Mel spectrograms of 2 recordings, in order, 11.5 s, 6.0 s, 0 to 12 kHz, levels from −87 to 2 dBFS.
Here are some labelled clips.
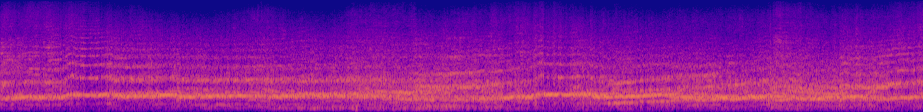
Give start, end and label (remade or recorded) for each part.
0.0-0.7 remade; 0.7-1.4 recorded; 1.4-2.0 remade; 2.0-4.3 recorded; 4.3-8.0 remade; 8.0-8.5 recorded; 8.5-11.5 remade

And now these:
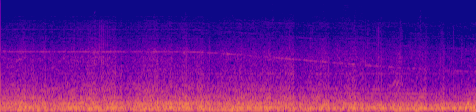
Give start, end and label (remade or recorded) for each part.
0.0-6.0 recorded

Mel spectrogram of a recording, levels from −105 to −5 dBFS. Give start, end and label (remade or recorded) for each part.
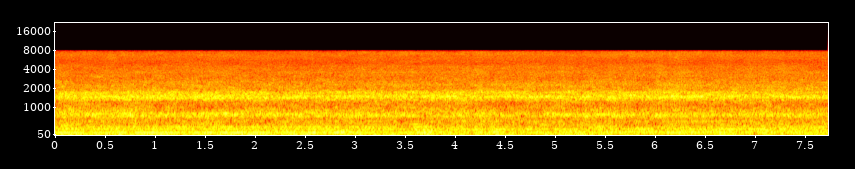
0.0-7.7 remade

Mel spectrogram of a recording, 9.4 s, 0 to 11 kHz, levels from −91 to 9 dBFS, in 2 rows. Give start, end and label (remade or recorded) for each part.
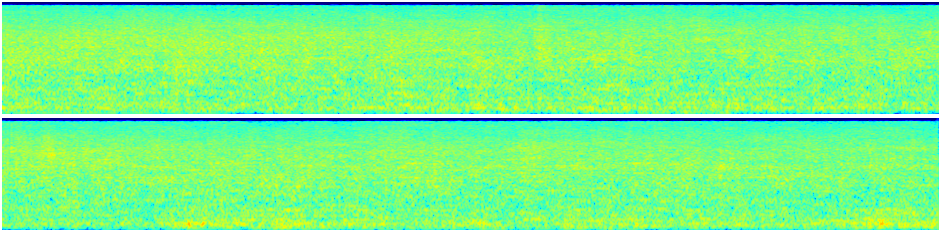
0.0-9.4 remade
